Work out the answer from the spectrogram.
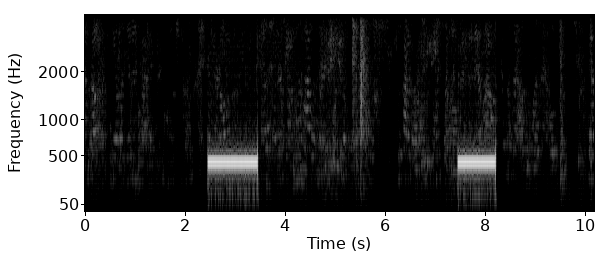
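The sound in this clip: Telephone tones on a line after a dropped call: two long, steady mid-pitched beeps, each about a second, separated by a few seconds of talk. People speak throughout between and around the tones.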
